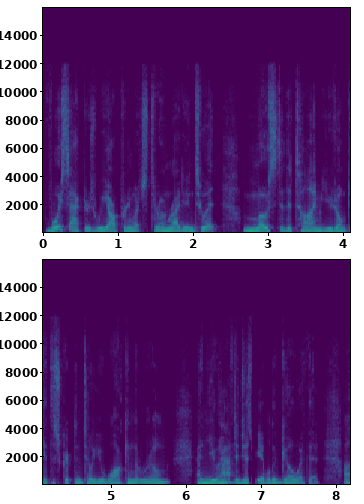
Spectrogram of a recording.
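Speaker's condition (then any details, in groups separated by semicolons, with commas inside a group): No condition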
